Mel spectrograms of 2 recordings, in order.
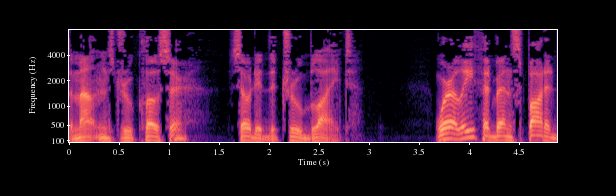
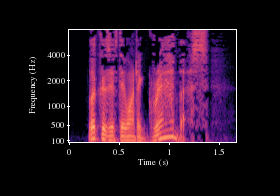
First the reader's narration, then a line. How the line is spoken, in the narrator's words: Matt said nervously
